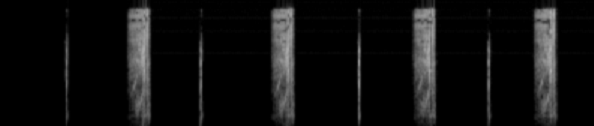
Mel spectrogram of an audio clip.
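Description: A computer program plays short, sharp clicks at an even pace.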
